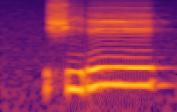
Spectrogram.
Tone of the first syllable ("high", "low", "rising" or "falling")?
low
